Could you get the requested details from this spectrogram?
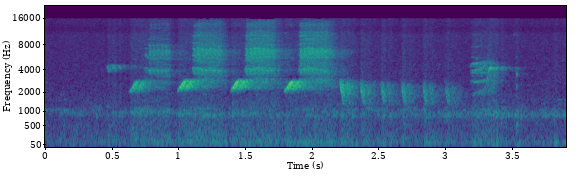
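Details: Near Dresden, Germany, a nightingale sings at night: four loud rising whistled notes evenly spaced, followed by a quick softer run of repeated clicks and a final high flourish.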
